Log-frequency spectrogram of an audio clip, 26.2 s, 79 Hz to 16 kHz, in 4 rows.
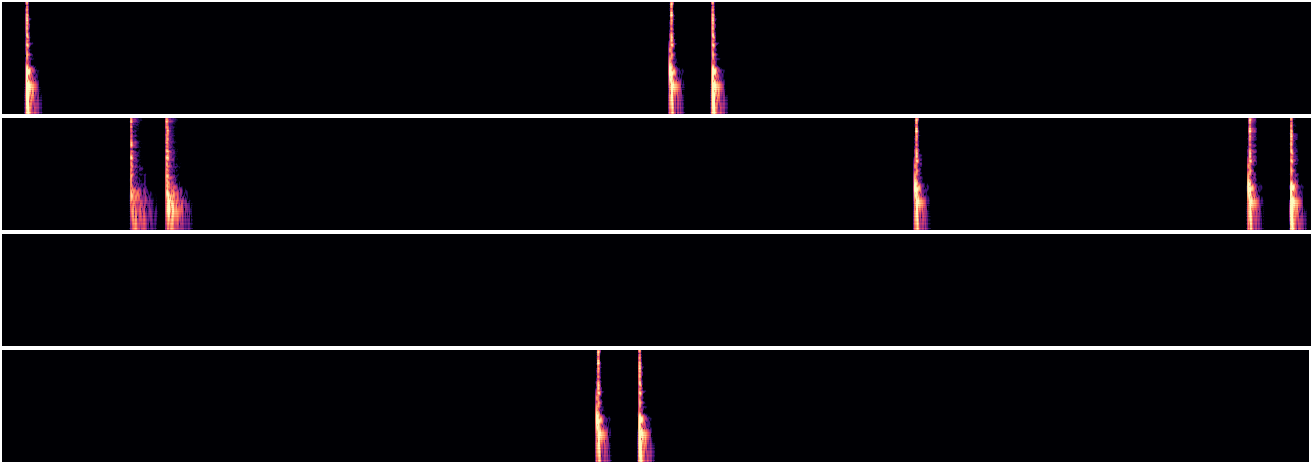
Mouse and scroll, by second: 7.0 click, 10.9 right click, 12.6 right click.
